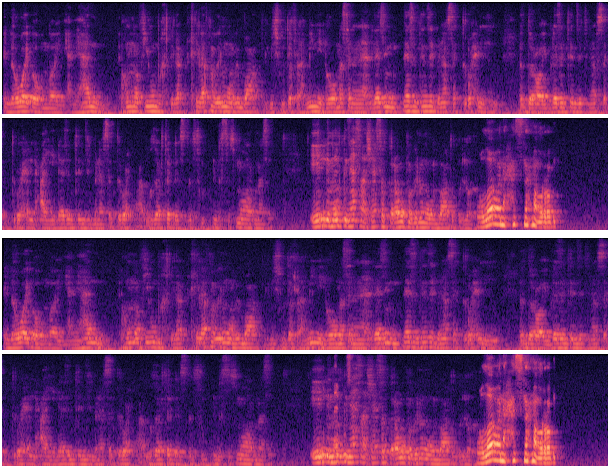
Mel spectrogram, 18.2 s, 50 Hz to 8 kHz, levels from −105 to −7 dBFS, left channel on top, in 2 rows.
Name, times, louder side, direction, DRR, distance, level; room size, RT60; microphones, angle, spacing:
voice 1, 0.0-7.5 7.7-13.1 13.7-16.2, left 1 dB, 80° left, 3.4 m, -39 dB
sound 1, 1.1-12.4, equal, ahead, 2.3 m, -54 dB
voice 2, 16.2-17.4, right 4 dB, 40° right, 0.5 m, -26 dB
15.5 x 6.9 x 3.5 m
head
